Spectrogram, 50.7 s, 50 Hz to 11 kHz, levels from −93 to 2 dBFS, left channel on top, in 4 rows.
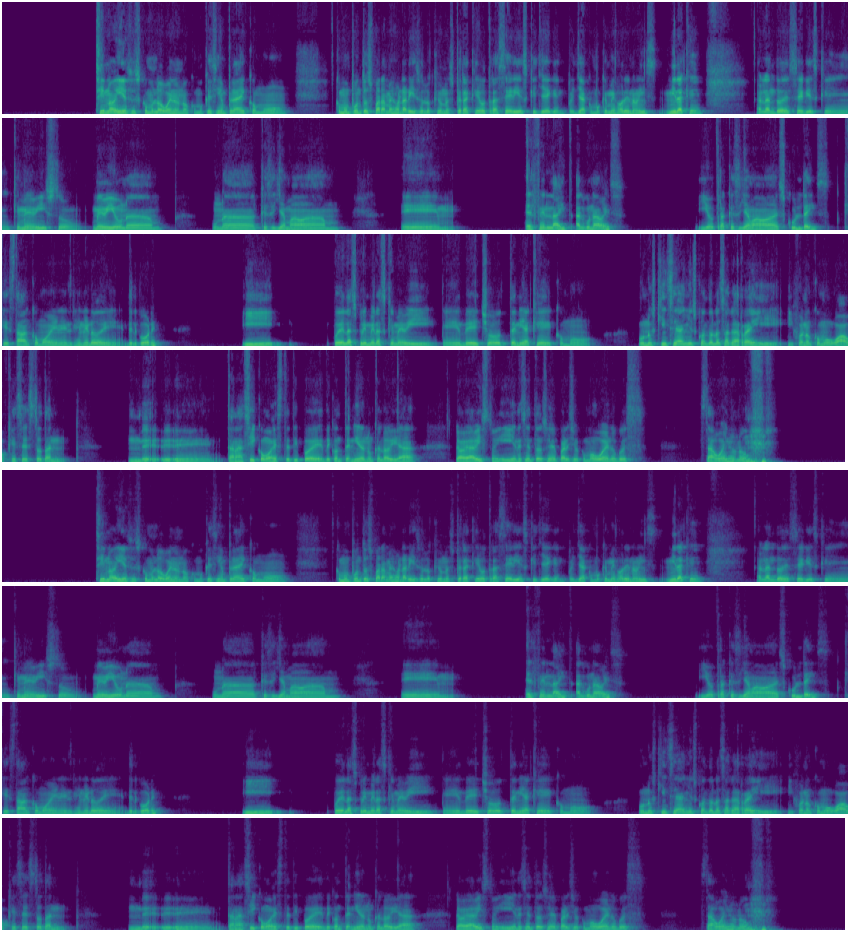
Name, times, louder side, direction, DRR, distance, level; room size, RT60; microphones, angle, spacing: voice 1, 1.4-4.7 5.0-11.1 11.3-15.1 15.8-17.7 18.7-19.5 20.5-22.0 23.1-25.1 25.3-27.7 29.0-29.6 30.4-34.2 34.9-39.0 40.0-44.3 44.9-47.7 48.6-49.6, left 3 dB, 65° left, 0.8 m, -32 dB
19.0 x 12.5 x 5.6 m
head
